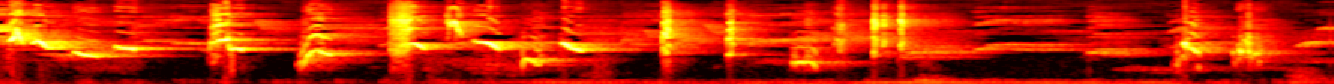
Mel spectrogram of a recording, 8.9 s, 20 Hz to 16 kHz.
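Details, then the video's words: Bare-throated whistler, called samyong, in a long training recording of varied song: loud whistled notes sliding down from about mid-high pitch, with sharp chips, irregularly spaced, over a faint low hum. "masteran samyong 1001 suara durasi panjang"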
